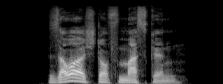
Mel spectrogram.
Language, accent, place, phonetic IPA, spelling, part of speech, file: German, Germany, Berlin, [ˈzaʊ̯ɐʃtɔfˌmaskn̩], Sauerstoffmasken, noun, De-Sauerstoffmasken.ogg
- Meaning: plural of Sauerstoffmaske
